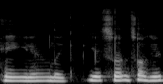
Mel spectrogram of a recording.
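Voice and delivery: timid, soft-spoken voice. Describing a quiet friend who is good at Smash Bros: imitating Hector, meek and quiet. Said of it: "kinda meek".

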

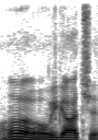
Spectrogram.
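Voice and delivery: play-acted smug, self-satisfied tone. Imitating people who throw a verse at you: imitating a smug tone. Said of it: "just kind of smugly go".

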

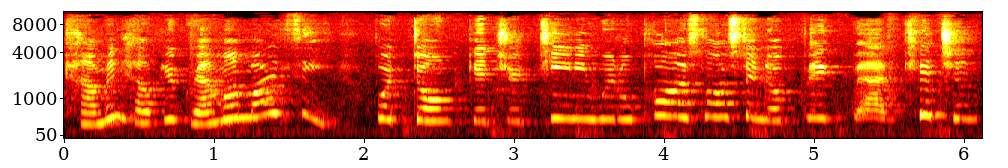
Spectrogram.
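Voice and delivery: put-on high-pitched, cooing baby talk. A woman coaxes a small animal to come to her, cooing. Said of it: "she cooed".

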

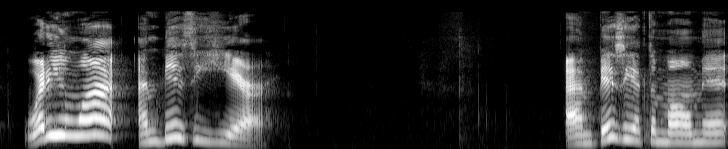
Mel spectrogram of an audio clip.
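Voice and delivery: acted, loud, rude and dismissive tone. Retelling what the ex said on the phone: imitating a rude reply. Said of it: "in a rude v-, way".

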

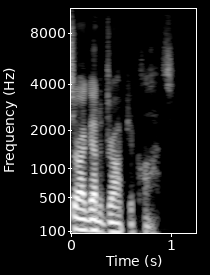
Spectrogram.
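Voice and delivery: put-on quiet tearful voice. Retelling how a quiet student in tears said she must drop the class: imitating Jenna, quiet and in tears. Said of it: "she's really quiet, ... one of those really soft-voiced girls. And she looks at me and she's in tears".

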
